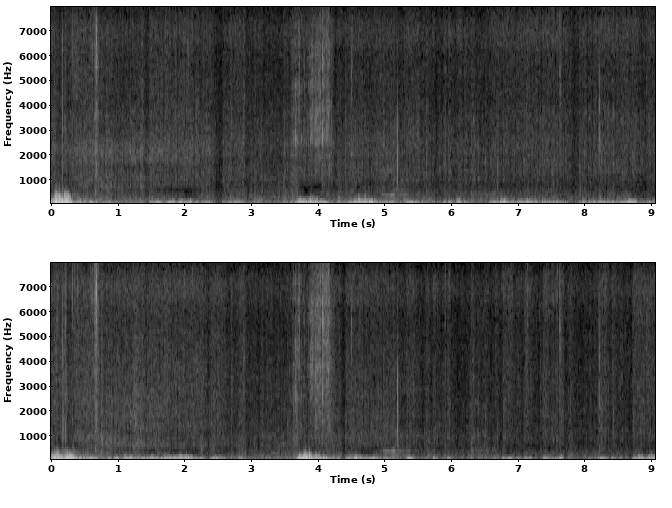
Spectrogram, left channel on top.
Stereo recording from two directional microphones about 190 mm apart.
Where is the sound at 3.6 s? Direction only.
20° right (ahead or behind).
